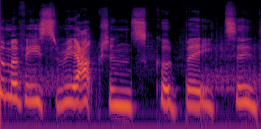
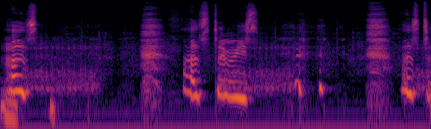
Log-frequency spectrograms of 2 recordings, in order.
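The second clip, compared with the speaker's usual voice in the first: giggling through words, higher; 8 semitones higher, 3 dB quieter than usual. Describing a toy's moving parts while cracking up: laughing while talking. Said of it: "it's cracking me up".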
